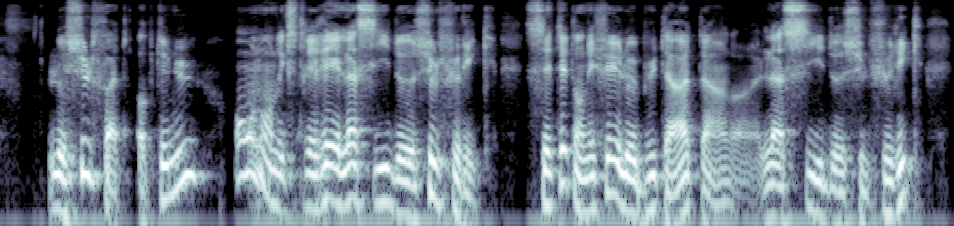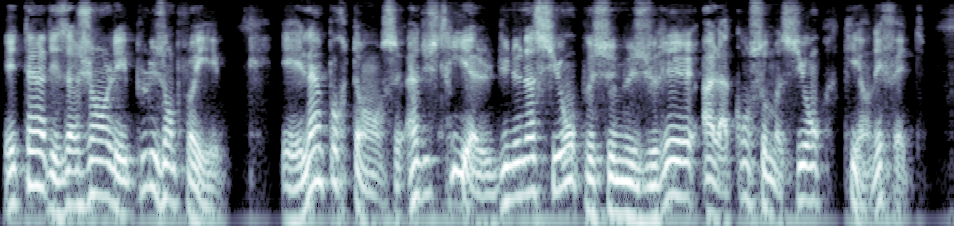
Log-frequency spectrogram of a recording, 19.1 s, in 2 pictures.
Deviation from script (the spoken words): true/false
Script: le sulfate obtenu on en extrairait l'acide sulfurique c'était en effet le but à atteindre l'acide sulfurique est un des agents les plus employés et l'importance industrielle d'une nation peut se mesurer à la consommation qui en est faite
false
